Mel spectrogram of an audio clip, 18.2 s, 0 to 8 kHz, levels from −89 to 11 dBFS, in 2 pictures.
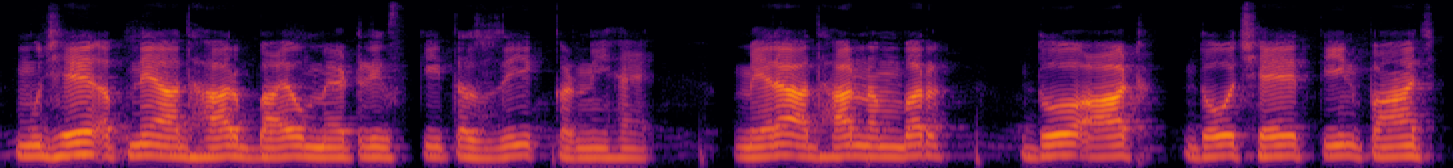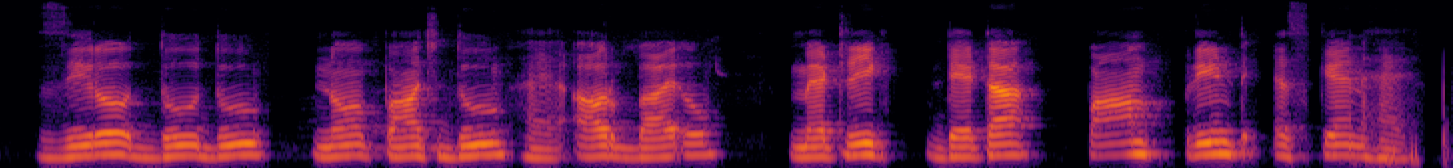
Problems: background sounds at intervals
